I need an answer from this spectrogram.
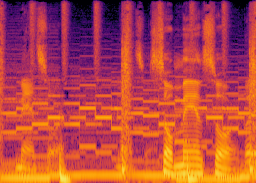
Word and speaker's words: Mansour: My high school teachers and all that were always like Mansour, but yeah, I was always like I heard Mansour growing up, but like the ethnic pronunciation of it is like Mansour. I feel like Mansour is like the super Caucasian way of.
